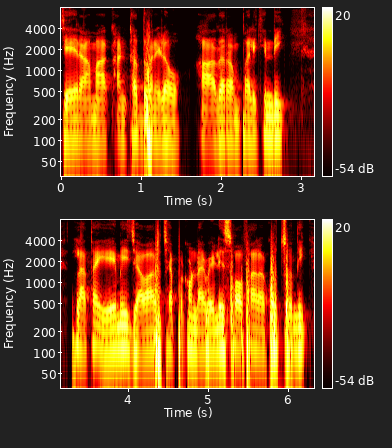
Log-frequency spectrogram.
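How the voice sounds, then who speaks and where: A man reading a storybook serial in steady, scripted narration. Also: fairly low pitch, normal speed, dry recording.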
